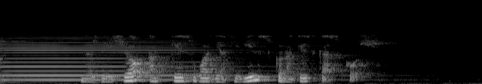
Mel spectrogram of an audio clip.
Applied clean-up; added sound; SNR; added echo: none; Bowed string instrument; 9 dB; reverberation time 0.6 s.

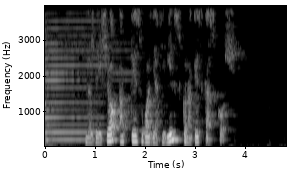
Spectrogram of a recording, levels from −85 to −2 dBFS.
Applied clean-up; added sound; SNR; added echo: classical method WPE with log-MMSE.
